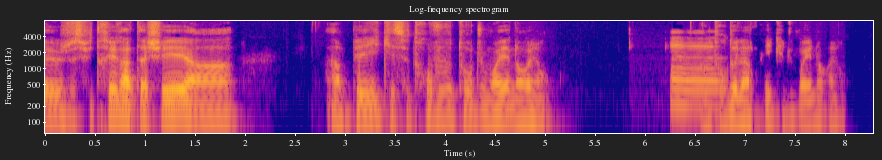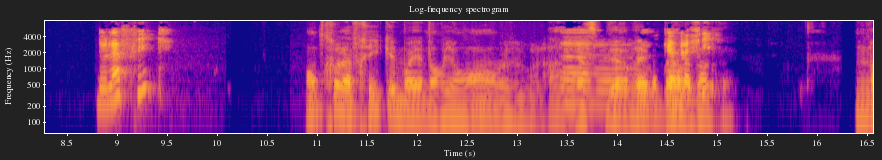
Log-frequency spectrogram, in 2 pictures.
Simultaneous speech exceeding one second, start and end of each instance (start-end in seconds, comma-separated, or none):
13.4-15.1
